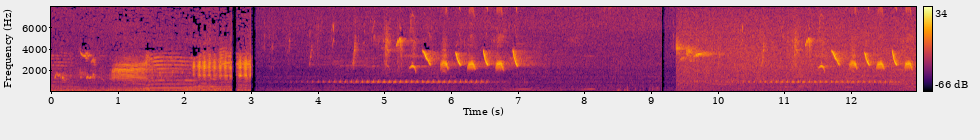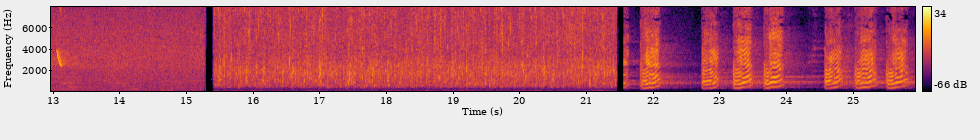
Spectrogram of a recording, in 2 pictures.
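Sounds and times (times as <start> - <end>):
water splashing and trickling: 15.2 - 21.5.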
